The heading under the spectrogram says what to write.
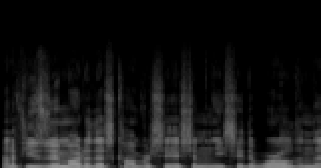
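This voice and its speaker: A man with an Irish accent, fairly low in pitch, at a very fast pace, on a very clean recording with a silent background. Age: 20s. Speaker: podcast host. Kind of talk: casual chat.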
